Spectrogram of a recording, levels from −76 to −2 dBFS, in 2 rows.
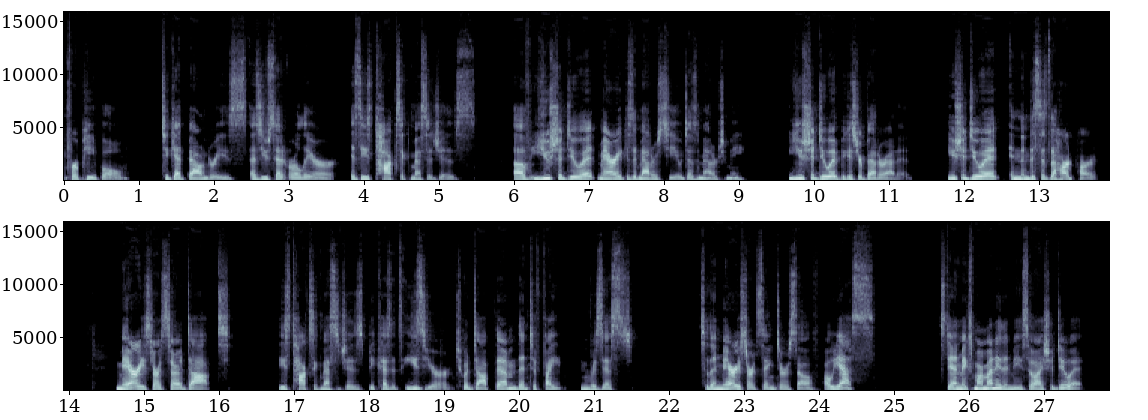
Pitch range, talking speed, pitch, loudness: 160-215 Hz, 185 wpm, 185 Hz, -20 LUFS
